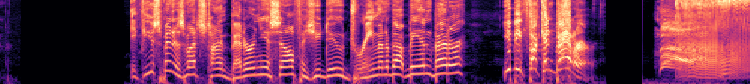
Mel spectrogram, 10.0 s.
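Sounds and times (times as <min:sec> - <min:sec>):
speech: 0:01.8 - 0:08.0, 0:08.7 - 0:09.9
fart: 0:09.0 - 0:09.9.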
